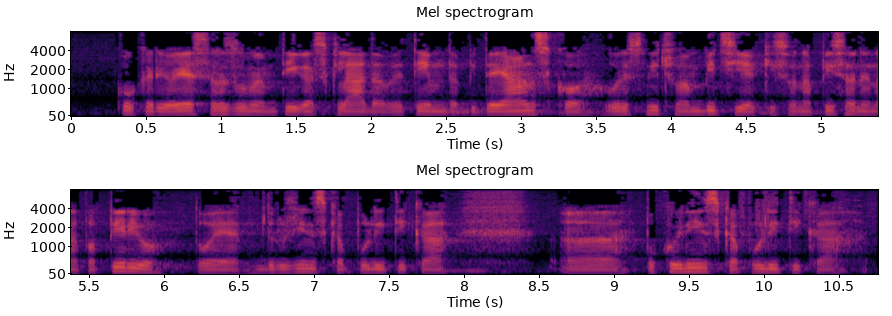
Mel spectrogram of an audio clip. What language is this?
Slovenian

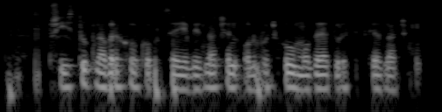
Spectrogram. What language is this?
Czech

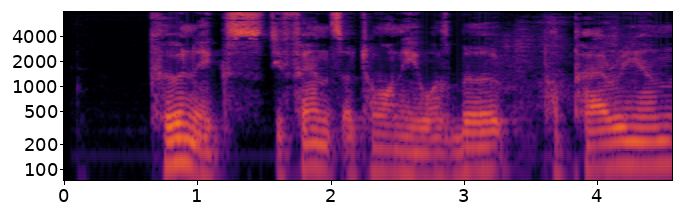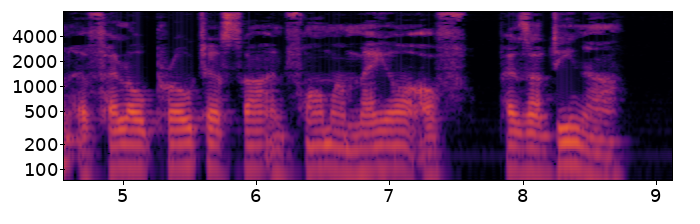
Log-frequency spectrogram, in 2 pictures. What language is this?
English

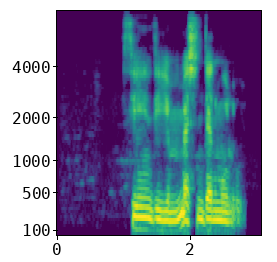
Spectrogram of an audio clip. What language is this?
Kabyle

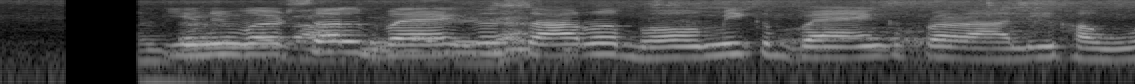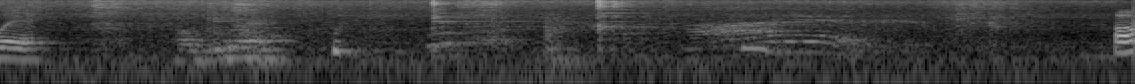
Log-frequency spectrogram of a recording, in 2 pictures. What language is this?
Bhojpuri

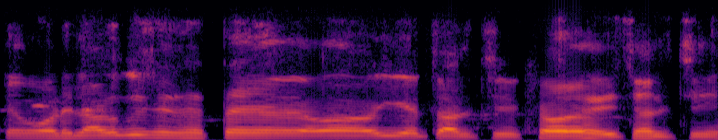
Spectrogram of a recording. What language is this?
Odia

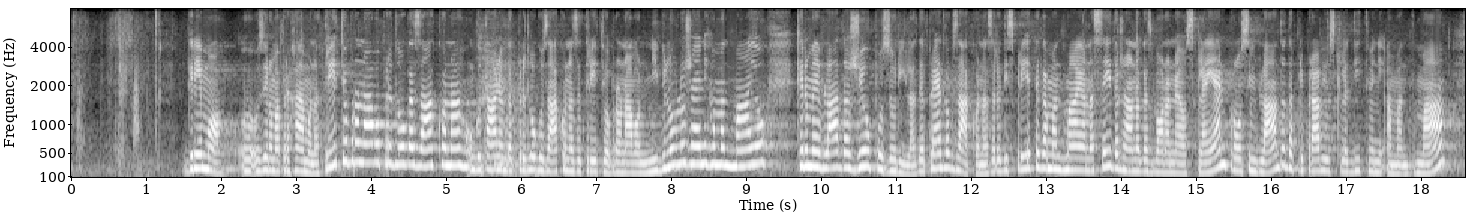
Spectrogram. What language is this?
Slovenian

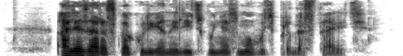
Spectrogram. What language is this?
Belarusian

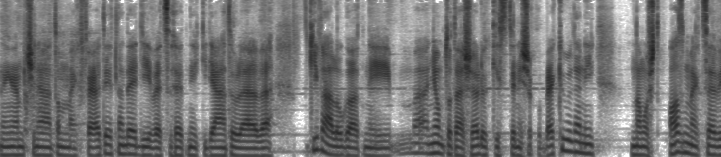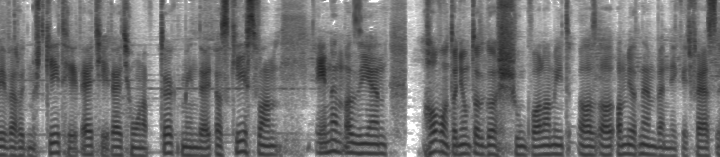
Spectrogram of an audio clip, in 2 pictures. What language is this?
Hungarian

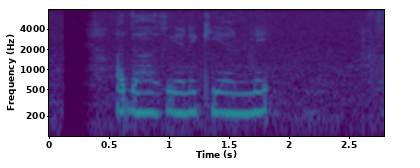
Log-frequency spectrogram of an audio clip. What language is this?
Sinhala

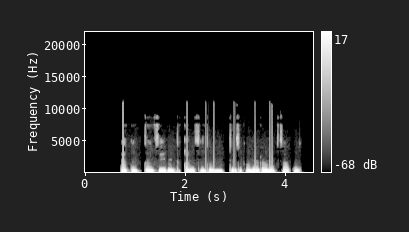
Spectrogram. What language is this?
Pashto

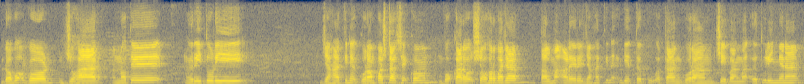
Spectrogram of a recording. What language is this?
Santali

